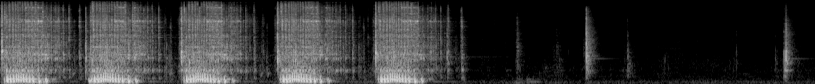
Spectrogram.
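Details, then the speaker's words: SGS Engineering 26cc two-stroke strimmer with wire-brush head: short sputtering coughs about a second apart, then silence and faint clicks. It has good spark but won't keep running; owner suspects a wiring issue. "i might have uh good coughs it's got spark but then it won't cough"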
